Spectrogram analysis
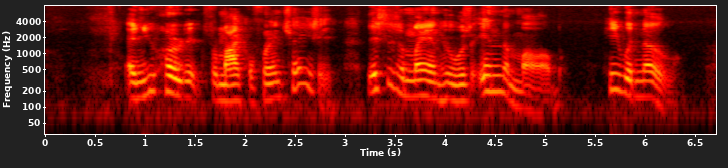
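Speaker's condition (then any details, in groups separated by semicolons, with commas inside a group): Cerebral palsy; reports speaking clearly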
